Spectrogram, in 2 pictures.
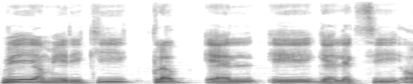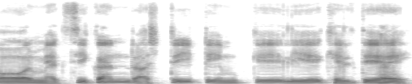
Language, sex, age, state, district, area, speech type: Hindi, male, 30-45, Madhya Pradesh, Seoni, rural, read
